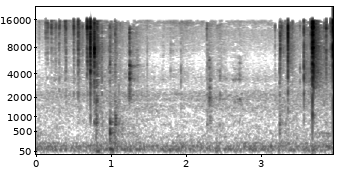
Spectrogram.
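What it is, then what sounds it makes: Bar of soap being shaved. A metal blade shaves the coating off a solid red and silver striped bar of soap with a white core, held in hand. Crisp, bright scraping and crinkly cutting bursts cluster at the start, a quiet stretch follows, and another flurry of sharp shaves comes at the end.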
